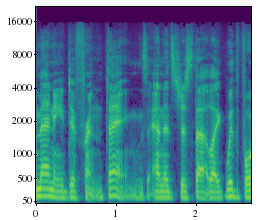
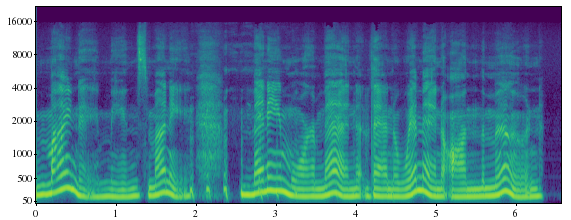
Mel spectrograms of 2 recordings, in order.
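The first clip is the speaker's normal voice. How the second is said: slow, over-the-top, exaggerated feminine voice; 3 semitones higher than usual. Speaker demonstrates a voice she used to put on, stereotypical woman voice. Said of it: "the like stereotype woman voice".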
